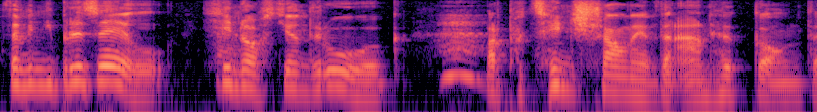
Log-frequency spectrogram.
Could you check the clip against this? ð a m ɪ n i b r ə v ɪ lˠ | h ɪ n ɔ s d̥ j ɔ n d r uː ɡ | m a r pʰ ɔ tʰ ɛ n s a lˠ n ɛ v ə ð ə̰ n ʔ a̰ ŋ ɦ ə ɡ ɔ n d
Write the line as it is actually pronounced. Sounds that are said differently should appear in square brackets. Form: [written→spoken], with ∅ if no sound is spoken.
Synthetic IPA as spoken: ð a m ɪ n i b r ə [v→z] ɪ lˠ | h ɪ n ɔ s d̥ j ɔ n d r uː ɡ | m a r pʰ ɔ tʰ ɛ n [s→ʃ] a lˠ n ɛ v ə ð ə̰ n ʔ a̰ [ŋ→n] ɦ ə ɡ ɔ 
